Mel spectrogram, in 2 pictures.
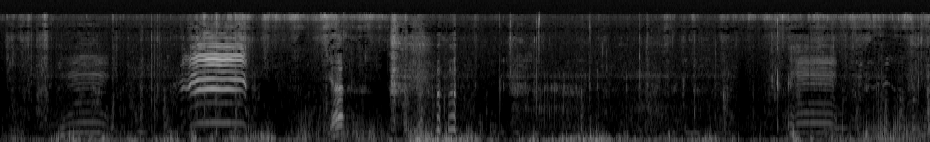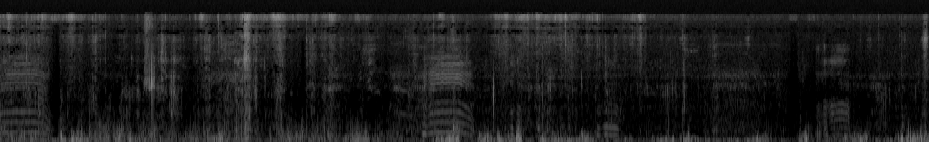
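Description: Goats bleat loudly nearby.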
